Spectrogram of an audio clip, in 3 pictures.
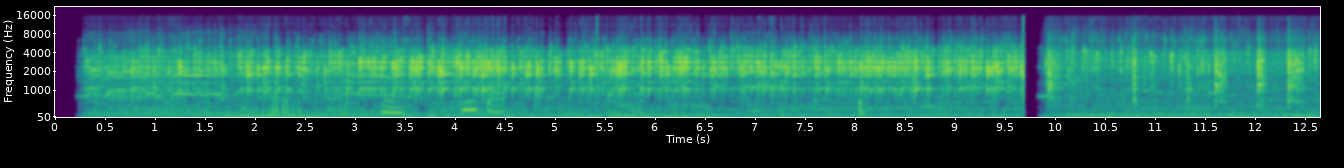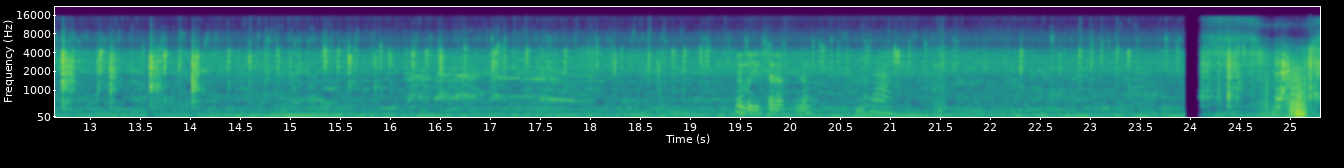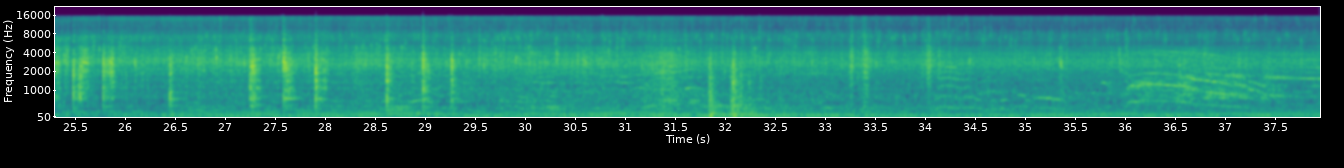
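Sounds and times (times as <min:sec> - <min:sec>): garlic frying: 0:00.2 - 0:37.9
oil sizzling in a frying pan: 0:00.2 - 0:37.9
metal spoon scraping a pan: 0:00.4 - 0:14.9, 0:24.1 - 0:34.2.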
